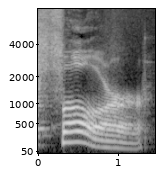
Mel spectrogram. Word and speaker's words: four: kill the vowel but for the actual number four we pronounce that vowel the war is over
